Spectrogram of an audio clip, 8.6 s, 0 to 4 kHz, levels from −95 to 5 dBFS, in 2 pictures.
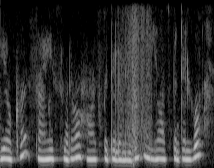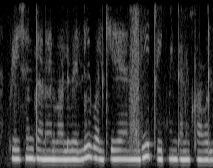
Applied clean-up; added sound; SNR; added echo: none; none; none; none.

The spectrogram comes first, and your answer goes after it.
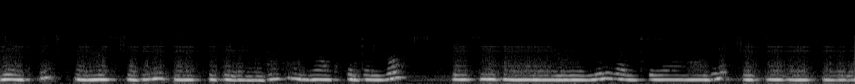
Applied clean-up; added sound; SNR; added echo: neural separator model SepFormer DNS4.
